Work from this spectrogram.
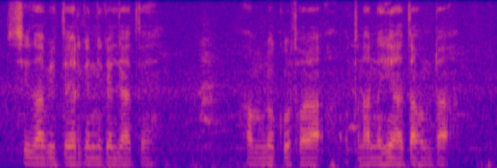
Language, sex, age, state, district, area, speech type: Urdu, male, 45-60, Bihar, Darbhanga, rural, spontaneous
